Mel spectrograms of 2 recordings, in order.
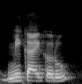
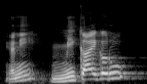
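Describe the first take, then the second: First: It is said flat, like a plain statement. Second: It is said with stronger tone, like a question.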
